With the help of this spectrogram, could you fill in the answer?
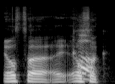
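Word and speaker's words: Ilse Koch: Ilsa Koch.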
